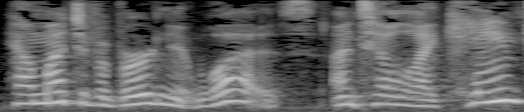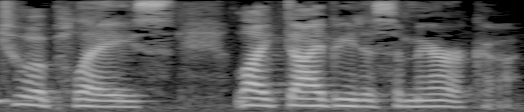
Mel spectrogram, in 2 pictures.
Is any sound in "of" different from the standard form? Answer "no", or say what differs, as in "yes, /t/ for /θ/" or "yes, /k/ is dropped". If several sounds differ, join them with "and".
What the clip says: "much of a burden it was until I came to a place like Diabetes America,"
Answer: no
